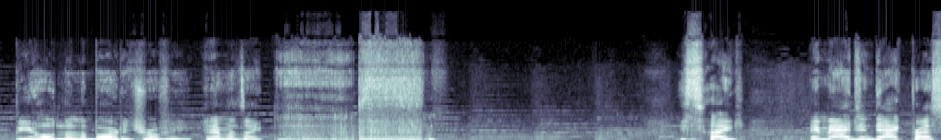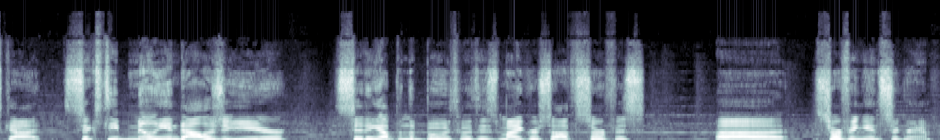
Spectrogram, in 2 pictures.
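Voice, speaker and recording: Bright-voiced American man hosting sports talk. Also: mid-range voice, animated, a little slow, faint music behind. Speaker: sports talk show co-host. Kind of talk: casual sports banter, reading quotes and reacting.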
